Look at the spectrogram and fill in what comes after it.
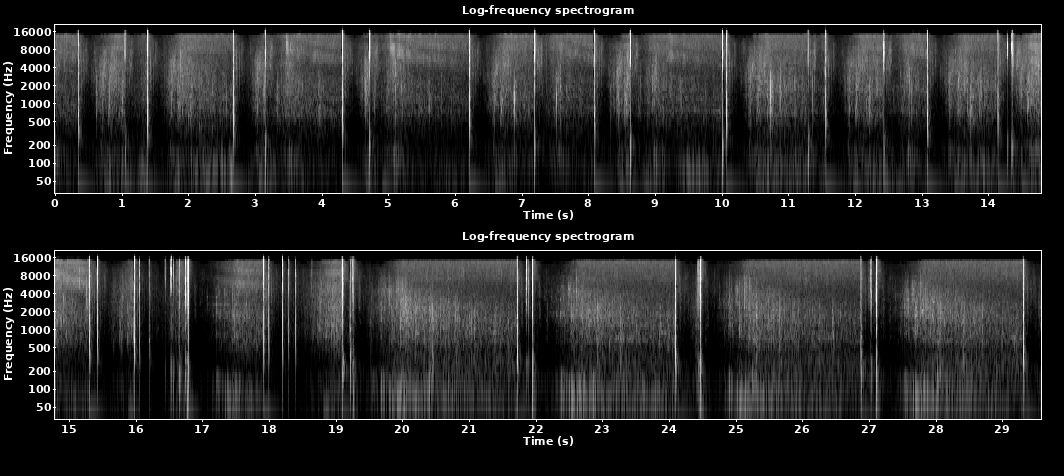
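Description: Fireworks display heard close to the firing positions: an irregular string of sharp bangs, about one or two a second, with low rumble and crackle between them.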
